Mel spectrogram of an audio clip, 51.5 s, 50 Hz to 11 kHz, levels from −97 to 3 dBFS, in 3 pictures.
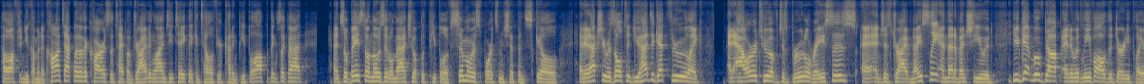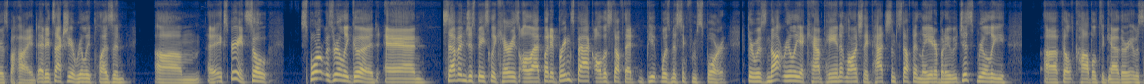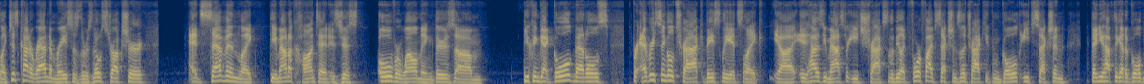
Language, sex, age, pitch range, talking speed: English, male, 30-49, 135-170 Hz, 240 wpm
